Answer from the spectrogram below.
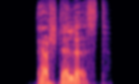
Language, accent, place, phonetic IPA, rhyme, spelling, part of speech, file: German, Germany, Berlin, [ɛɐ̯ˈʃtɛləst], -ɛləst, erstellest, verb, De-erstellest.ogg
- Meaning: second-person singular subjunctive I of erstellen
